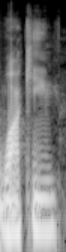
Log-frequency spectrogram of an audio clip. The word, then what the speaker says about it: Joaquin: It's Joaquin, like Joaquin Phoenix.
